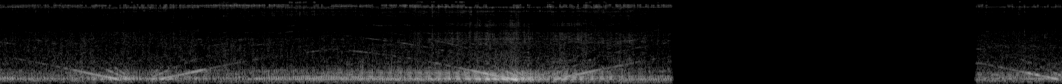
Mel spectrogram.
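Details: Homemade low-cost ventilator for COVID-19 patients, also usable as a CPR machine: a motor whine rises and falls in repeated cycles as it squeezes a manual resuscitation bag, with tidal volume about half a liter and an I:E ratio programmable from 1:1 to 1:4.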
